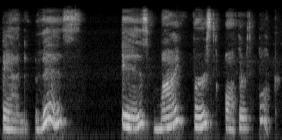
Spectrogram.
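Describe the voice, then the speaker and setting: A woman with a hoarse, worn-out voice, casually chatting as host of her own live stream during a work lunch break, with chatty self-deprecating asides. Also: mid-range voice, darkish tone, poor audio. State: hoarse, lost voice from illness. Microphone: camera mic.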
